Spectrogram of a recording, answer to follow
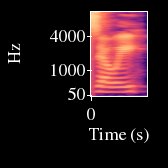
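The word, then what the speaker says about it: Zoë: Zoe is pronounced Zoe. It's regular. Good. Even with the accent mark.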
